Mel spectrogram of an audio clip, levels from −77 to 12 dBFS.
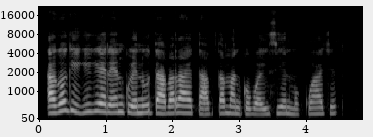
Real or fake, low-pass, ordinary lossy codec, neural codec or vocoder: fake; 19.8 kHz; none; vocoder, 44.1 kHz, 128 mel bands, Pupu-Vocoder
